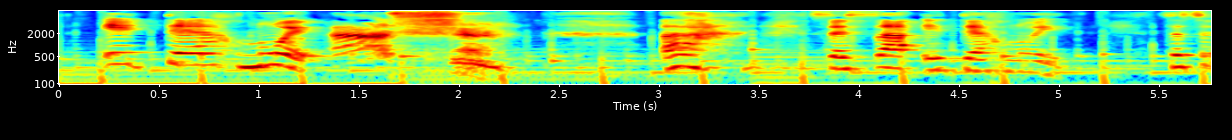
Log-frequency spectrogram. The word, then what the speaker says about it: éternuer: Attention à la prononciation, c'est éternuer.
